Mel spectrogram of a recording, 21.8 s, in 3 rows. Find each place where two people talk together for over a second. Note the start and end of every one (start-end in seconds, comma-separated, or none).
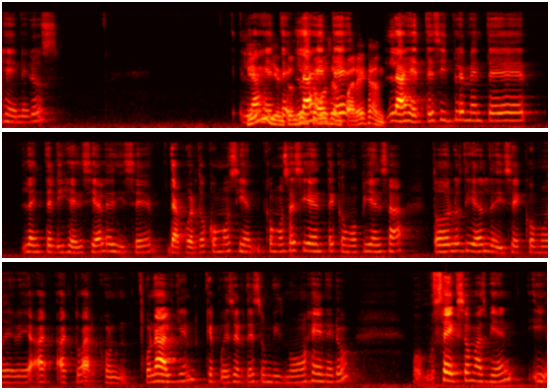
3.2-5.1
